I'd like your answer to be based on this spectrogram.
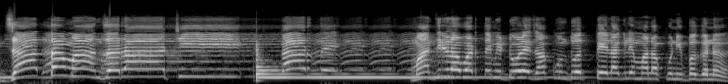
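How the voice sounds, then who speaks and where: A man preaching a humorous devotional kirtan sermon. He jokes and tells stories quickly, speaks straight to the crowd, and switches voices for quoted dialogue. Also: very high-pitched, bright, forceful tone. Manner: rapid joking storytelling, addresses crowd directly.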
